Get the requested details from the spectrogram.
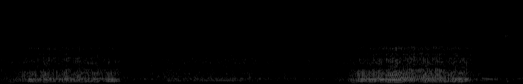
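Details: Two loud, rough rumbling snores on the in-breaths, about 3.5 seconds apart, with a quieter out-breath between: snoring.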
